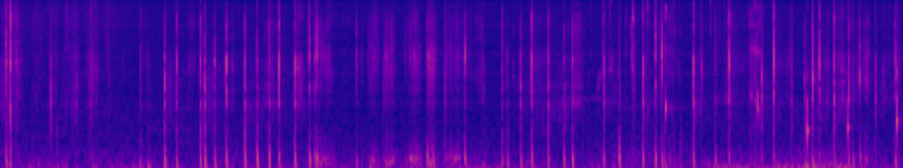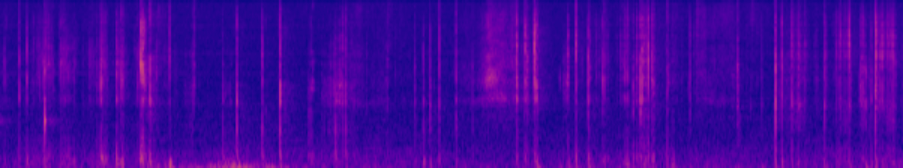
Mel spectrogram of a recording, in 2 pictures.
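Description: A pink plastic hand cream tube with a barcode label, held in both hands, is scratched with fingernails along its surface. The sound is a quiet, dense run of rapid, crisp scratches and clicks with a bright, papery edge over a faint low rumble, continuing steadily throughout.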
